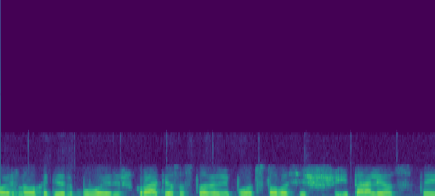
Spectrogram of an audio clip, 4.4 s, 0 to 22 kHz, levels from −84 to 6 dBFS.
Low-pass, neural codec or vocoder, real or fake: 7.2 kHz; none; real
